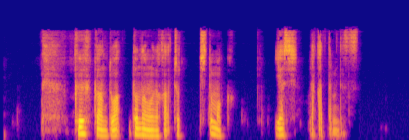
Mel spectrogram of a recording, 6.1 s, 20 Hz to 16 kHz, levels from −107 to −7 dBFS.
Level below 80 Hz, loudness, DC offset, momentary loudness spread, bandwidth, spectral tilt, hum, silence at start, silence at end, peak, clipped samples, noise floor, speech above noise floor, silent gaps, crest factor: -54 dBFS; -22 LUFS; under 0.1%; 15 LU; 8.4 kHz; -4.5 dB/octave; none; 0.6 s; 0.8 s; -2 dBFS; under 0.1%; -81 dBFS; 60 dB; none; 22 dB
